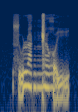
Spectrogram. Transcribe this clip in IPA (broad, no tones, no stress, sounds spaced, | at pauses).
s ṵ ɹ a ɡ ŋ͡ǁ œ ʁʷ ḭ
